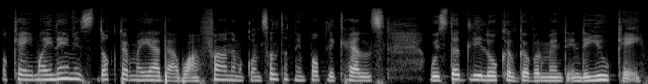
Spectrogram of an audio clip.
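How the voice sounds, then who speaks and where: Polite, dark-voiced woman from Sudan. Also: mid-range voice. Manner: polite, formal, a little halting. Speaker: audience member asking a question. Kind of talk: conference question from the floor.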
